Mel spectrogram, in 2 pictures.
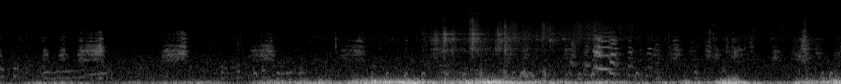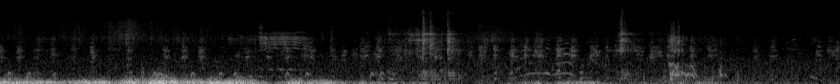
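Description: Chickens cluck and call nearby.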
